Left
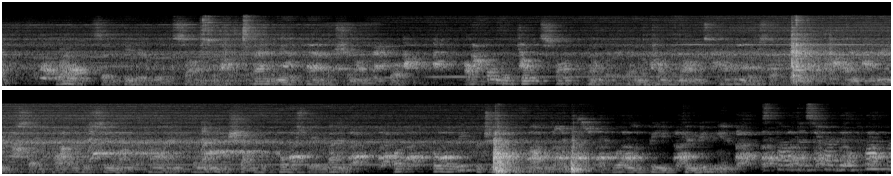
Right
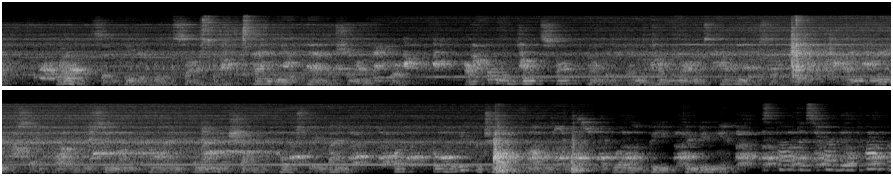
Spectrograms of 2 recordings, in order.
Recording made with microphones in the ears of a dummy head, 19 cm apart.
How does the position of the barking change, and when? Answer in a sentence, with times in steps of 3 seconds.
You can hear the barking in the centre from 0 s and on the left from 3 s.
